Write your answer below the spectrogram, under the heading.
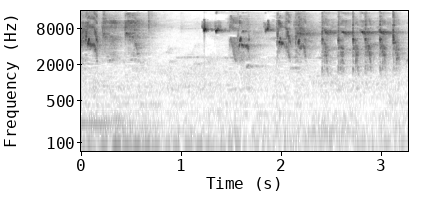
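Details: Black-browed reed warbler kept as a tutor bird, giving high, scratchy chattering phrases with thin sharp squeaks and rapid ticking bursts, with a short pause near the middle.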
